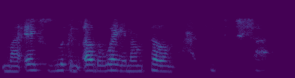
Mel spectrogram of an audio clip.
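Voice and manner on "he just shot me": whispered, very quiet, hushed. Retelling whispering to the cousin while the ex looked away: retelling a whisper. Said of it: "I'm whispering to him".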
